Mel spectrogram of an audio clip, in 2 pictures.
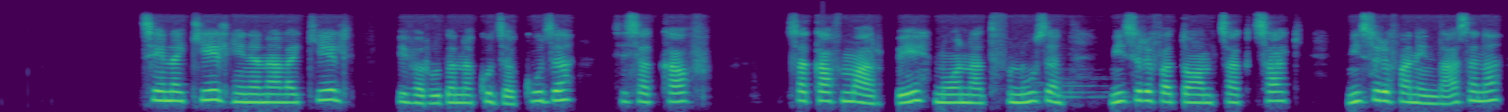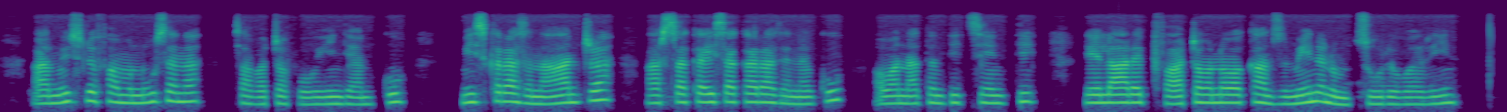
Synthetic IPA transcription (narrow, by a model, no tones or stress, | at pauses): t͡senakʰeliɦenanalakʰeli̥ | fivaɾut̪anəkud͡zəkud͡zə | t͡sisakaf | sakafumaɾub̥enuanat̪i̥funusanə̥ | misiɾefat̪awamit͡saki̥t͡sakʲi̥ | misiɾefanend̪asanə | aɾimisiɾefaminusanə | z̥avaʈ͡ʂəv̥oend̪ianiku | misi̥kaɾazanəaniʈ͡ʂə | aɾisakaisakaɾazanəku | a̰wanat̪int̪it͡senit̪i | lelaɾajpiv̥aɾʈ͡ʂəmanowakand͡zumenənumid͡zuɾewaɾini̥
